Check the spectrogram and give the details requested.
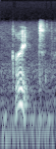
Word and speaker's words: great: word jger great mhm great yes that is how you pronounce it it's a long a sound okay next one Olivia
